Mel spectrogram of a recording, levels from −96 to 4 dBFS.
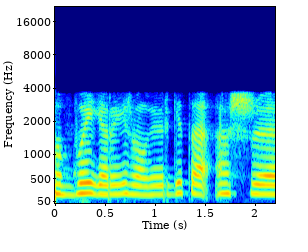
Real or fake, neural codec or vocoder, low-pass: real; none; 3.6 kHz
